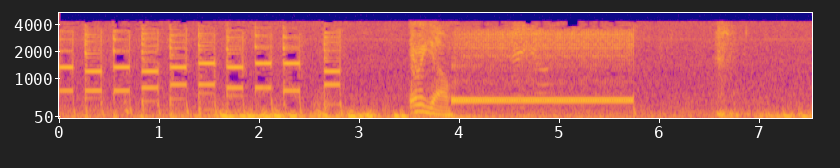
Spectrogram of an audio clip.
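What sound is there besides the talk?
phone keypad dialing tones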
